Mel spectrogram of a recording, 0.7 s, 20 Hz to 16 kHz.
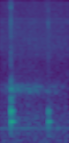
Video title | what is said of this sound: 애플수박 수확시기 '이것' 보고 100% 설탕 수박 수확할 시기 쉽게 알수있다 #애플수박 터널재배 | 소리가 투명하게 맑은 소리가 나죠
